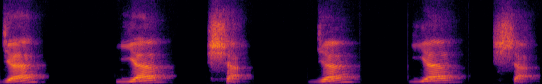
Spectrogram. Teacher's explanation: Jadi ja, ya, sya. Tengah lidahnya naik ke atas. Nah, huruf sya ini memiliki sifat tafasyi.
